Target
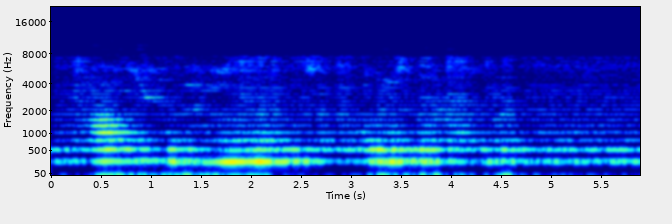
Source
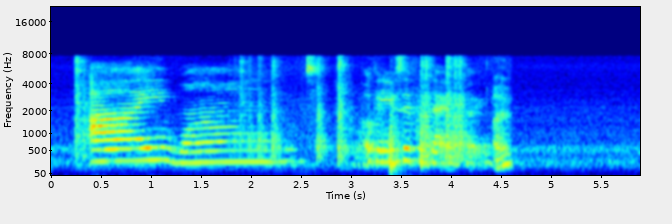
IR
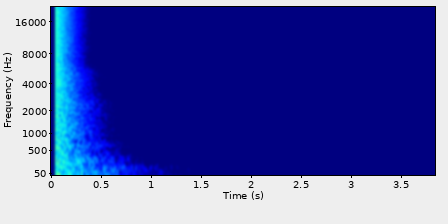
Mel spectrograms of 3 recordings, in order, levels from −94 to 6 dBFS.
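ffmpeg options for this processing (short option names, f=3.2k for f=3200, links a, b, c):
-filter_complex "[0:a]asplit=2[a][b];[b]asoftclip=type=tanh:threshold=-28.5dB,volume=-4dB[c];[a][c]amix=inputs=2:normalize=0,acompressor=threshold=-43dB:ratio=3,adynamicequalizer=threshold=0.00141:dfrequency=3000:dqfactor=0.71:tfrequency=3000:tqfactor=0.71:attack=5:release=100:ratio=0.375:range=3:mode=cutabove:tftype=bell,alimiter=level_in=13dB:limit=-24dB:level=0:latency=1:release=103,volume=-13dB,agate=range=-13dB:threshold=-44dB:ratio=16:detection=peak[d];[1:a]atrim=start_sample=2205,asetrate=74970,aresample=44100[e];[d][e]afir=irnorm=-1:irlink=0,afftfilt=real='re*3.46*eq(mod(b,12),0)':imag='im*3.46*eq(mod(b,12),0)':win_size=2048:overlap=0.75,volume=9dB"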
